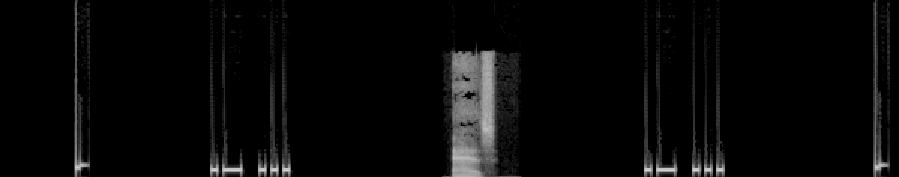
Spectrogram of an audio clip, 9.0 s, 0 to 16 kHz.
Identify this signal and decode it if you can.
Morse code, heard as a keyed tone, about 20 wpm, 700 Hz. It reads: AS AS
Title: Two Letter Words - 20wpm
